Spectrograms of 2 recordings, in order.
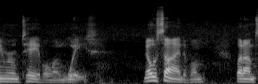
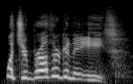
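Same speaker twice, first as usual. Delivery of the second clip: high, loud motherly protest; imitating a fretting mother; worried mom; 14 semitones higher, 6 dB louder than usual. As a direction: call out a concerned question, pitch raised. Mom's worried question, retold.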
